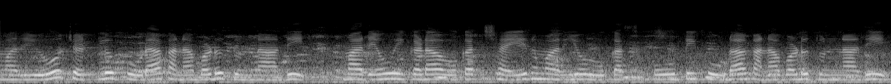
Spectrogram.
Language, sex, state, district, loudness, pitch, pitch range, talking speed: Telugu, female, Telangana, Mahabubabad, -15 LUFS, 235 Hz, 225-245 Hz, 85 wpm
